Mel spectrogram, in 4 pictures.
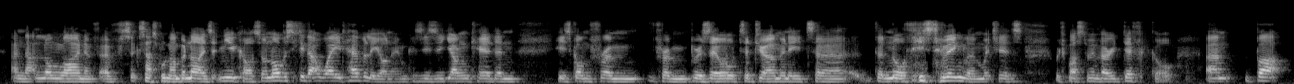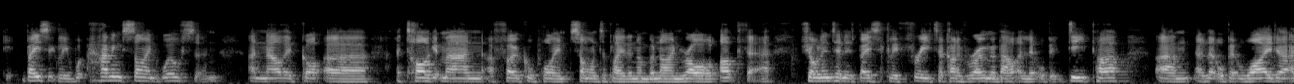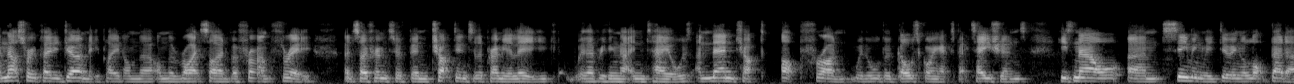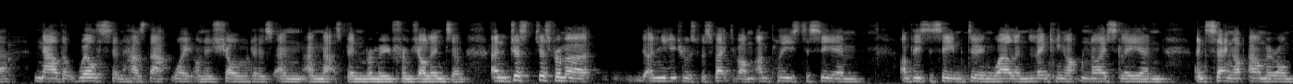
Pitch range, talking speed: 130-150 Hz, 215 wpm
